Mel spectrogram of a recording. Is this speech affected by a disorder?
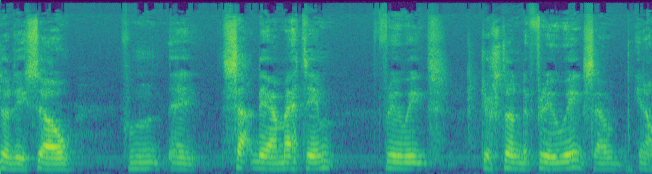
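Yes: motor neurone disease; mainly affects voice and throat muscles.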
